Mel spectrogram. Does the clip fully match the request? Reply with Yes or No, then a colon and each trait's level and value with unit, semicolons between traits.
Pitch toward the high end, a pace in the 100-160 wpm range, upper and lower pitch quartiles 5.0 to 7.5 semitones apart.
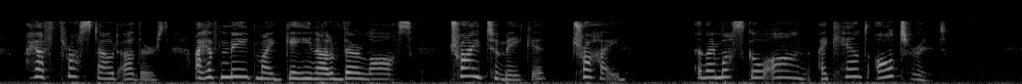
Yes: very high, 280 Hz; average, 145 wpm; average, 5.3 semitones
